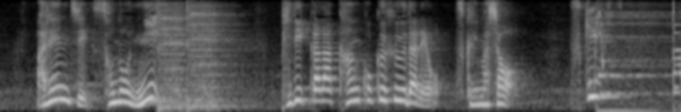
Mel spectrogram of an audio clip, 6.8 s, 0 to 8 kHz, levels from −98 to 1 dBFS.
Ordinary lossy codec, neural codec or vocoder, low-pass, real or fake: none; none; none; real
